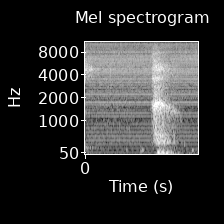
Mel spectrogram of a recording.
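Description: Steady electrical mains hum with many overtones, with a brief soft noise about one and a half seconds in.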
